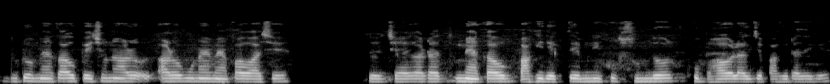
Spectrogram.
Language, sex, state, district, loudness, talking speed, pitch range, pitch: Bengali, male, West Bengal, Paschim Medinipur, -17 LUFS, 165 wpm, 135-145 Hz, 140 Hz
